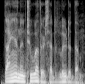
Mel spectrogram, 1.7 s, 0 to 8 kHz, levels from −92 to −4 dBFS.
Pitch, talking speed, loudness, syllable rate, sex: 100 Hz, 245 wpm, -15 LUFS, 6.4 syllables/s, male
